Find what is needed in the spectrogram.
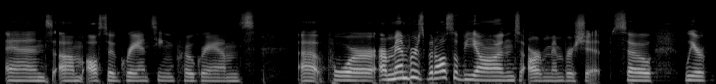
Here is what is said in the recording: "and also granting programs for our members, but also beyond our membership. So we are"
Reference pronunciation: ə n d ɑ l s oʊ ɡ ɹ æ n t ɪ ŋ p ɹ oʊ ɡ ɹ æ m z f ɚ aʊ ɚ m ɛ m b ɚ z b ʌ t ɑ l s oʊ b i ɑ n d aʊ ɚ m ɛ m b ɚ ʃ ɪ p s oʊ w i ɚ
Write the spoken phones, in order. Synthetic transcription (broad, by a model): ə n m ɑ l s oʊ ɡ ɹ æ n t ɪ ŋ p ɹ oʊ ɡ ɹ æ m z f ɚ aʊ ɚ m ɛ m b ɚ z b ʌ t ɑ l s oʊ b i ɑ n d aʊ ɚ m ɛ m b ɚ ʃ ɪ p s oʊ w i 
